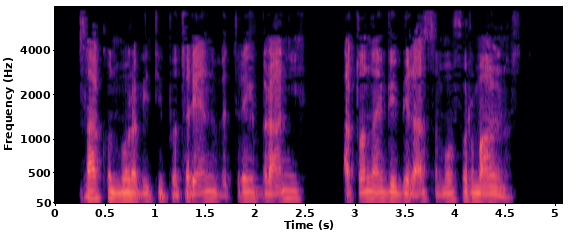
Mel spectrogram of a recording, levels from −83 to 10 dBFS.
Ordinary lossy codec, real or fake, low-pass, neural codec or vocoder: MP3, 32 kbps; fake; 7.2 kHz; codec, 16 kHz, 16 kbps, FreqCodec, smaller model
